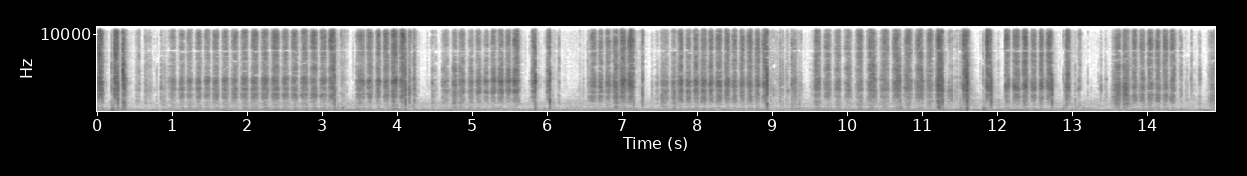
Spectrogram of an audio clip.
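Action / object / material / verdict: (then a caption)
scrape / foam nail buffer block on natural fingernail / foam / none. A small, solid white rectangular foam nail buffer block, held in the fingertips, is rubbed quickly back and forth over the natural fingernails of the other hand, first the fingers and then the thumb, while that hand lies on a dark textured surface. The buffing makes a bright, dry, hissing rasp in fast rhythmic strokes, grouped in bursts separated by brief pauses.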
